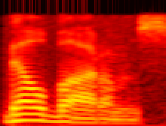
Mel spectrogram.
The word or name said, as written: bell-bottoms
